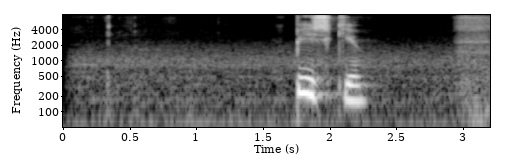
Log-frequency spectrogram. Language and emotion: Russian, neutral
